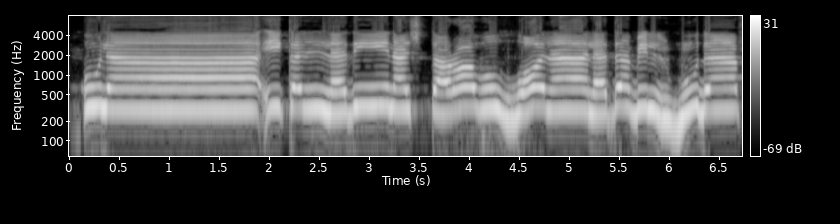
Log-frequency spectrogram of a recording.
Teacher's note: دوبارہ الف مدہ آ رہا ہے تو اس لیے 2 حرکت کی مقدار کھینچ کر پڑھا جائے گا۔ الف مدہ 2 حرکت کی مقدار کھینچ کر پڑھا جائے گا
